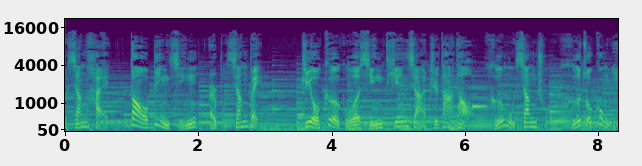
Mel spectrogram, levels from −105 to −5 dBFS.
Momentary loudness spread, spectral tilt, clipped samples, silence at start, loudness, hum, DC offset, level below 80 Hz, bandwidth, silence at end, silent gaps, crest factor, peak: 8 LU; -5.5 dB/octave; under 0.1%; 0 s; -28 LUFS; none; under 0.1%; -48 dBFS; 14.5 kHz; 0 s; none; 18 dB; -10 dBFS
